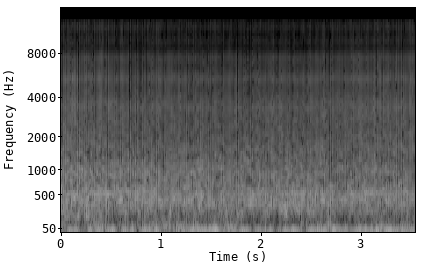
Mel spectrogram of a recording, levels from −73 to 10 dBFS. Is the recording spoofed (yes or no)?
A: yes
